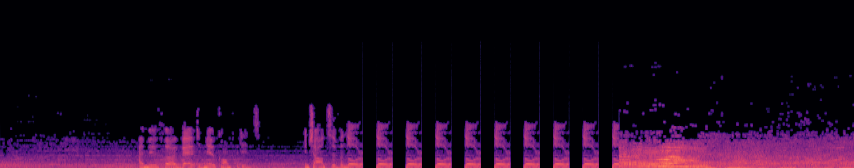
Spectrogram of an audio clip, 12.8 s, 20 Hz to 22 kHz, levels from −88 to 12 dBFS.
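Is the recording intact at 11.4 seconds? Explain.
Yes, the audio at 11.4 seconds is intact, with no dropout, click or other fault at that point.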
